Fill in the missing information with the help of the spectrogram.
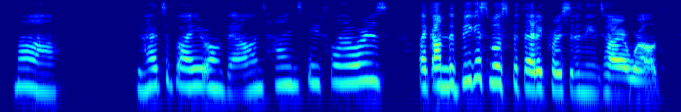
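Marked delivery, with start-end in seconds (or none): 0.1-3.9 soft, slow, sorry-for-you pitying tone. Retelling what her kids each said when she got home, imitating a pitying tone. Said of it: "And say in this voice".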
